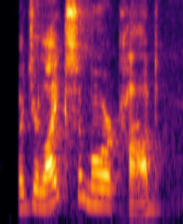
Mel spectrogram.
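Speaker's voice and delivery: put-on Irish accent, slipped into softly. Speaker imitates friendly people with cute accents, in an accidentally Irish-sounding accent. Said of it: "That's more Irish".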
